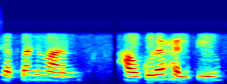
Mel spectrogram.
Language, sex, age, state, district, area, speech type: Telugu, female, 18-30, Andhra Pradesh, Anakapalli, rural, conversation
